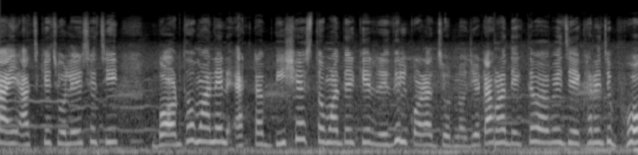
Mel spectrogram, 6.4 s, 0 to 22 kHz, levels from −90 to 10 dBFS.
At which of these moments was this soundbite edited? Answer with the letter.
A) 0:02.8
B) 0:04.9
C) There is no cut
B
